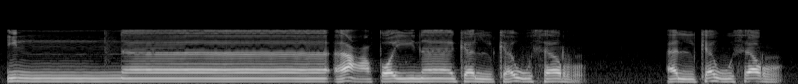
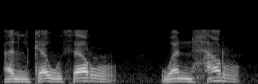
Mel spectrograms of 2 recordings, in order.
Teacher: معنا أيضا سورة الكوثر، ويراعى في هذه السورة تفخيم الراء في حالة الوقف وبيانها، فنقول إنا أعطيناك الكوثر الكوثر فصل لربك وانحر، نبين الراءات عند الوقف ولا نطول زمنها وهذا يعني نادر، ولا نقطعها ونبترها، فلا نقول الكوثر وتصلي ربك وانحر هكذا لا يصلح، إنما نعطيها زمنها الكافي الكوثر وانحر لبتر وهكذا.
